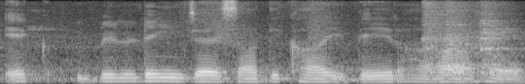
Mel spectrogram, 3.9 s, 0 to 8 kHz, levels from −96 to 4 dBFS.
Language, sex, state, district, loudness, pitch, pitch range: Hindi, male, Haryana, Rohtak, -17 LUFS, 110 Hz, 105-115 Hz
